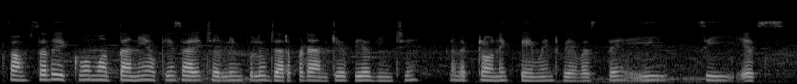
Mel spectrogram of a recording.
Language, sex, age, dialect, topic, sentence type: Telugu, female, 18-24, Utterandhra, banking, statement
